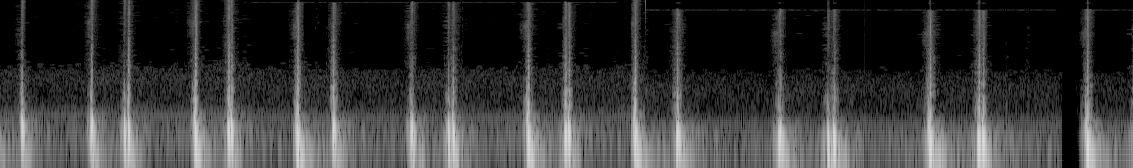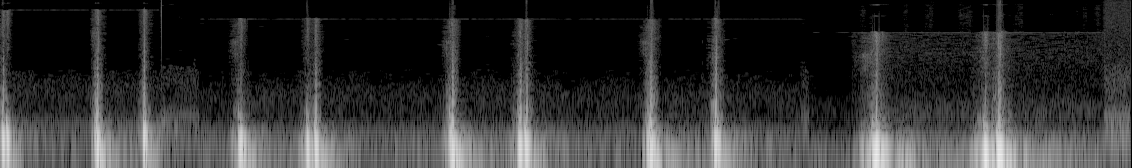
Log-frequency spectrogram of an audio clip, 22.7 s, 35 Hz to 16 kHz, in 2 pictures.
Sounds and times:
Heart sounds, heartbeat: 0.0s - 3.5s, 4.1s - 7.0s, 7.8s - 8.6s, 9.2s - 10.0s, 10.8s - 11.6s, 12.2s - 13.0s, 13.7s - 14.8s, 15.8s - 16.9s, 17.8s - 18.8s, 20.0s - 20.5s, 21.1s - 21.6s.

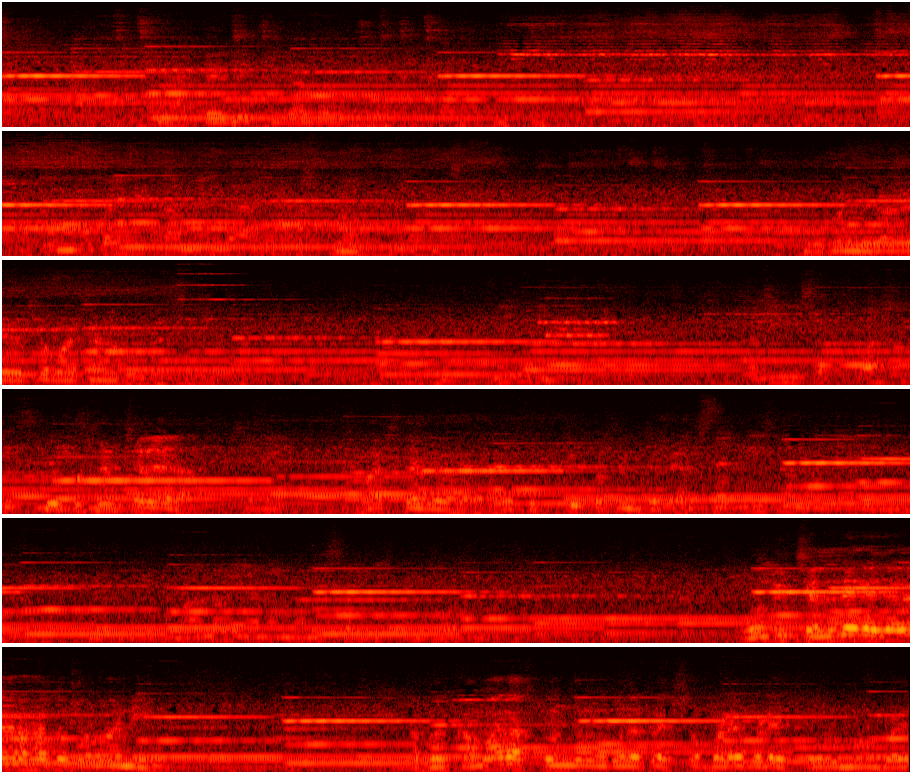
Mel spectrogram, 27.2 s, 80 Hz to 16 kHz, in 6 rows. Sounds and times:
Music: 0.0s - 27.2s.

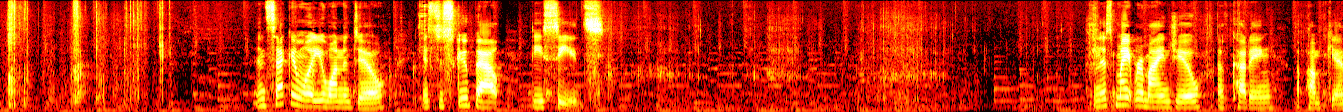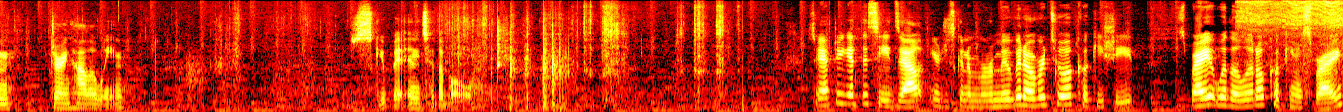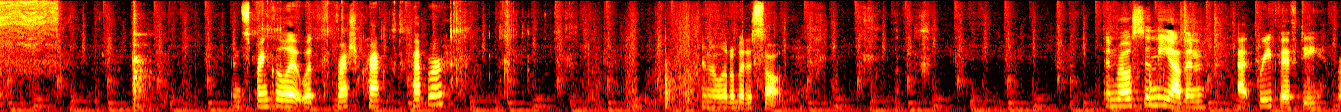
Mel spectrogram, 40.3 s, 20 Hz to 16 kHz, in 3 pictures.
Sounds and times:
Music: 0.0s - 40.2s
Speech: 17.0s - 18.2s, 29.2s - 31.4s, 37.9s - 40.2s.

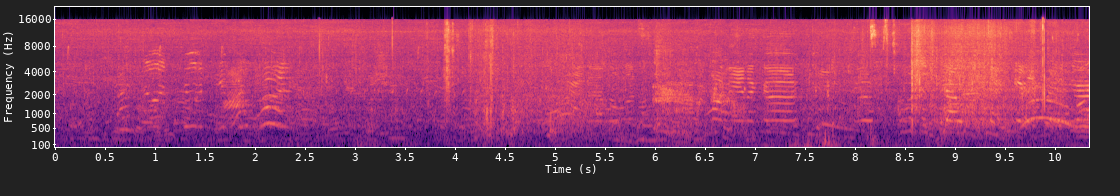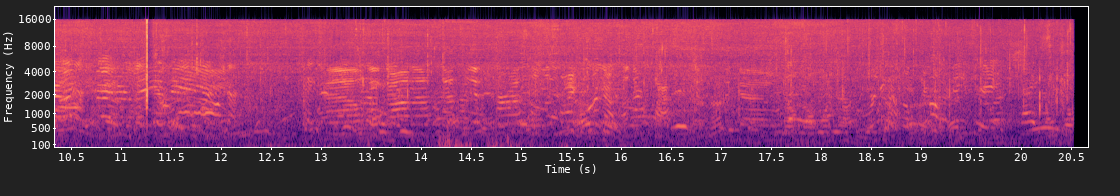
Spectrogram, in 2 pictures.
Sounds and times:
Speech: 5.0s - 20.6s.

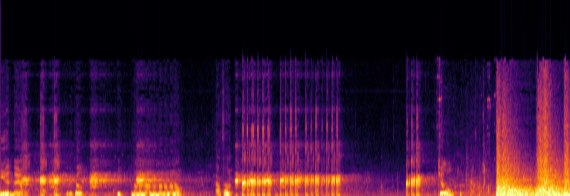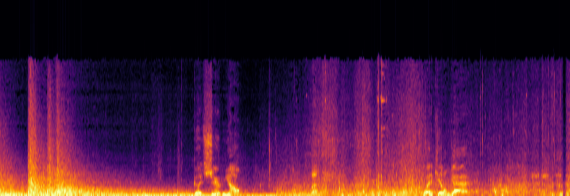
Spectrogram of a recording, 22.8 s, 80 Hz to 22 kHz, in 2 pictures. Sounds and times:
Duck: 0.4s - 3.4s, 4.6s - 6.9s, 8.1s - 8.6s
Speech: 8.6s - 9.2s, 15.3s - 16.3s, 19.8s - 20.8s.

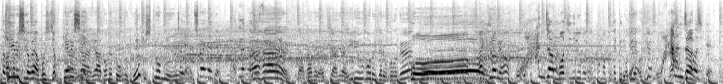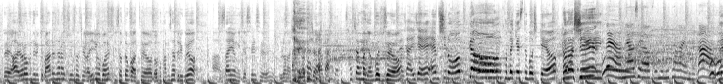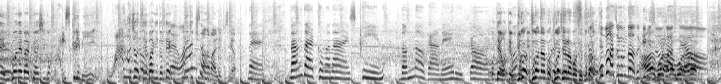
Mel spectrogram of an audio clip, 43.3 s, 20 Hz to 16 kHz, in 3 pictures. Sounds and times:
Music: 0.0s - 43.3s.

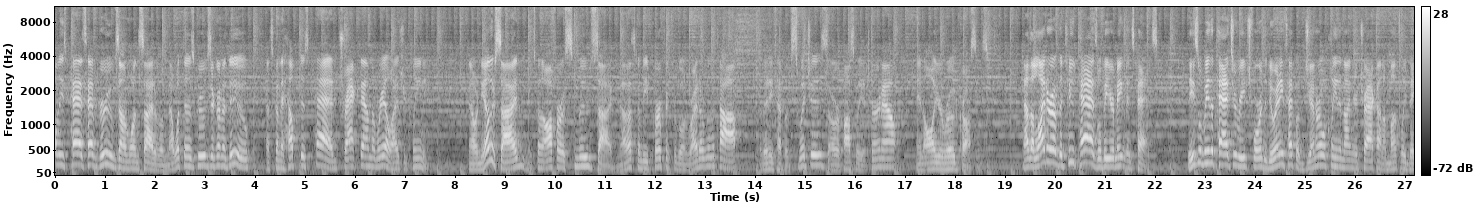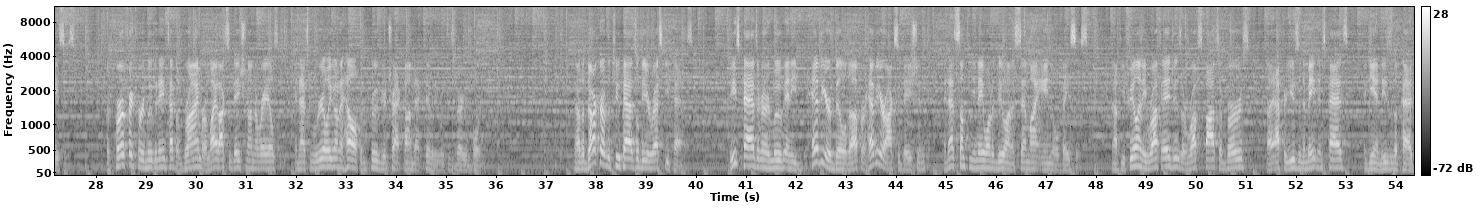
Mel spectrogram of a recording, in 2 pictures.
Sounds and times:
Speech: 0.0s - 7.5s, 8.2s - 18.7s, 19.4s - 22.0s, 22.6s - 27.6s, 28.2s - 35.8s, 37.6s - 40.0s, 40.6s - 54.3s
Music: 0.0s - 54.3s.

